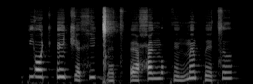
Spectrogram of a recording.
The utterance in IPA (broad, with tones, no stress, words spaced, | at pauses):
pjɔ˥t͡ʃʼẽ˥t͡ʃɛ˩ xi˥ɡ͡ǀɛ˩t͡sʼɛ˩ ħɛ˥ŋɔ˥ kẽ˩ŋ͡mɛ̃˥ pe˩t͡sɯ˥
